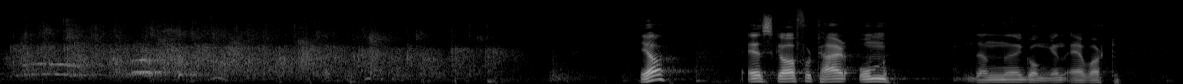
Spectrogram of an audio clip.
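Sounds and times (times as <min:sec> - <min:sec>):
audience applause: 0:00.0 - 0:05.2
speech: 0:06.4 - 0:06.8, 0:07.5 - 0:09.0, 0:09.8 - 0:11.3.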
